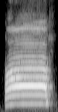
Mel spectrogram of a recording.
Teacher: आपका फिर कफ क एकदम सॉफ्ट आना चाहिए हलक के अंदर से वो नरम हिस्से से तालू ही कहते हैं उसको जहां पर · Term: बड़ी कफ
